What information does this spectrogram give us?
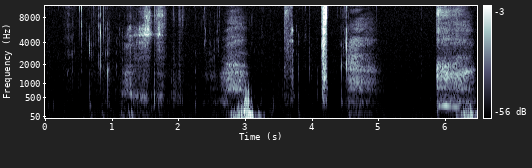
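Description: Wet licking and mouth sounds in an intimate roleplay: several soft, moist smacking and slurping bursts with pauses between them, one fuller and louder around the middle, and breathy sounds throughout.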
